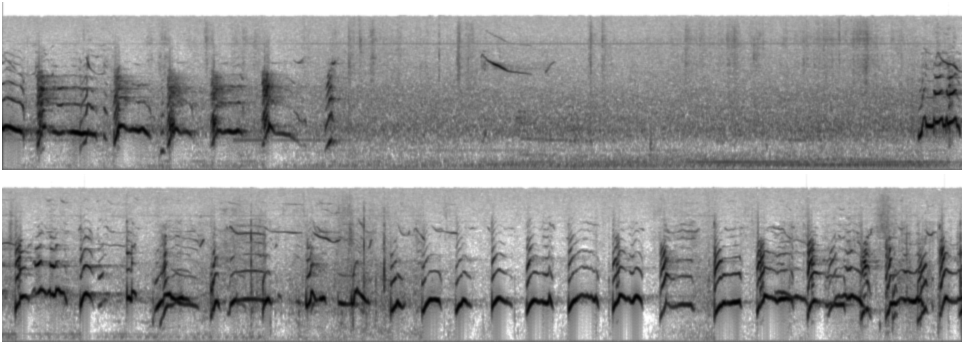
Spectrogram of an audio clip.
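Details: Puppy with ball drive gives quick high yelping whines at the start, then a quieter stretch of rustling, before the excited high whimpers resume rapidly and continue to the end.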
